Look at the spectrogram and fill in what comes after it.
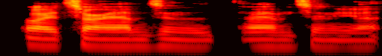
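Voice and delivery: plain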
